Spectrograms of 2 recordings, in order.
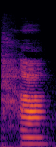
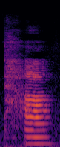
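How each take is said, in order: First: The t is said with a strong puff of air. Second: The same.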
